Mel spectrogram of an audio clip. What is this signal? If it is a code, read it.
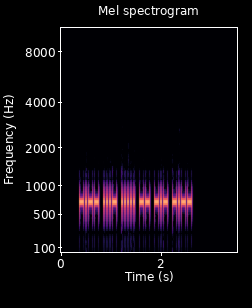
Morse code, heard as a keyed tone, about 40 wpm, 700 Hz. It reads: YV5MKY
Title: DXCC-100 Call Signs - 6 Characters - Repeated 3x - 40wpm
